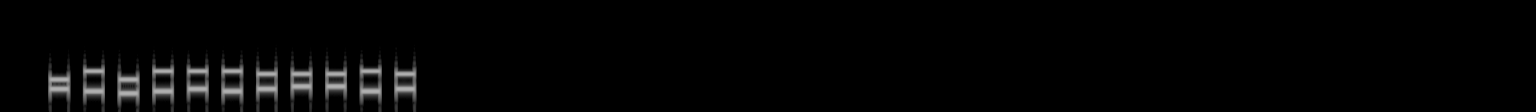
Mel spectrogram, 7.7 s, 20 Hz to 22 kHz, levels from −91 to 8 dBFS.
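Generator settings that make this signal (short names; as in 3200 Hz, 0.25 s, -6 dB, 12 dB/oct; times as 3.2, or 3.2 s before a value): DTMF "7B1BCB9##B9", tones 93 ms, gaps 80 ms, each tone -22.5 dBFS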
